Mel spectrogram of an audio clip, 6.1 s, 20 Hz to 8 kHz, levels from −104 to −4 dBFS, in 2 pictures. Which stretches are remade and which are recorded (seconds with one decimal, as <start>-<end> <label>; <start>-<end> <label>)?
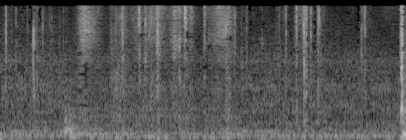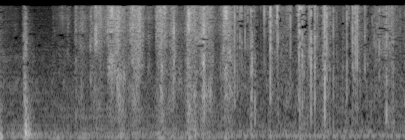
0.0-0.5 recorded; 0.5-1.8 remade; 1.8-2.9 recorded; 2.9-4.8 remade; 4.8-6.1 recorded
